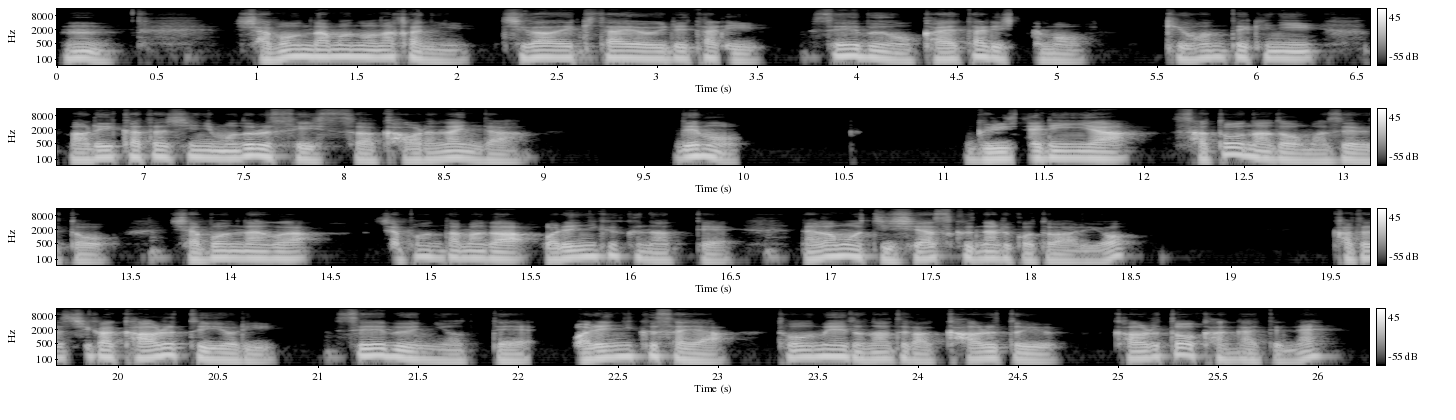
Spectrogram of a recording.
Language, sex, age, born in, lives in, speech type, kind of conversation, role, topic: Japanese, male, 35-39, Japan, Japan, read, expert-assistant, expert, どうしてシャボン玉は丸い形になるのですか？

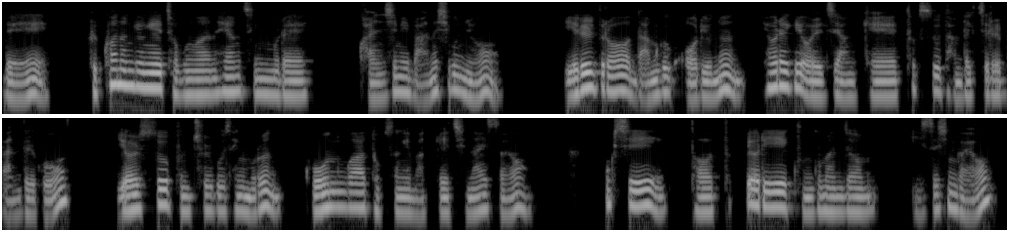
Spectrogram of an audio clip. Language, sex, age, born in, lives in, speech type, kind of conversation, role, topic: Korean, male, 40-44, South Korea, Germany, read, expert-assistant, expert, 심해어는 왜 특이한 형태와 빛을 내는 능력을 갖게 되었을까요? 그 진화적 이유와 생존 전략은 무엇인가요?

